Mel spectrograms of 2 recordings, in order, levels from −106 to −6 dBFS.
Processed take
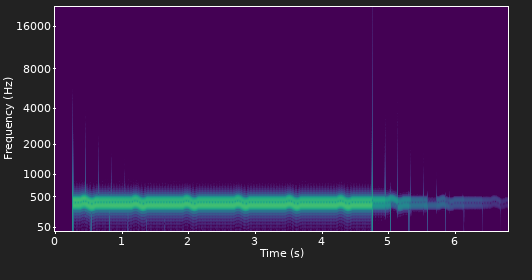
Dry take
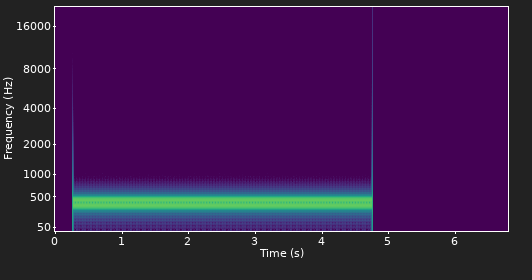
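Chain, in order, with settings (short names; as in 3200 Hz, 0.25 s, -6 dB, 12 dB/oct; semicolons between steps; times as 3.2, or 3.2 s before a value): split-band echo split 350 Hz, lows 0.275 s, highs 0.193 s, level -15 dB; record warp 78 rpm, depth 100 cents; gain -7.5 dB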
